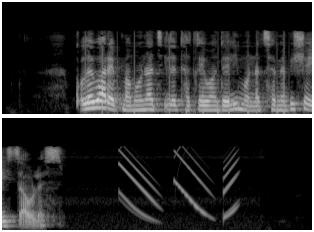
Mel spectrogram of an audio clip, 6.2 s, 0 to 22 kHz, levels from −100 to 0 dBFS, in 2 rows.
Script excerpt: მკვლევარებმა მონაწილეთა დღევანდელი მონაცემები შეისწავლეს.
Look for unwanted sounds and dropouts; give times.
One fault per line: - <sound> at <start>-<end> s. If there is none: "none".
- chirp at 4.3-5.5 s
